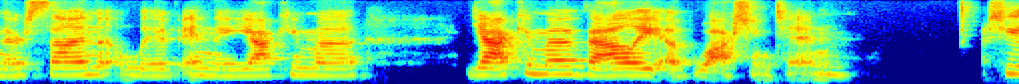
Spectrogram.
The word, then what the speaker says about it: Yakima: i'm so sorry count um yeah the yakima yakima and kittetas did i say it right you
